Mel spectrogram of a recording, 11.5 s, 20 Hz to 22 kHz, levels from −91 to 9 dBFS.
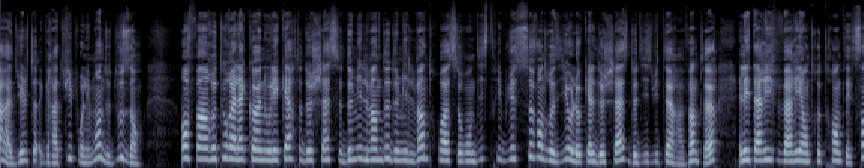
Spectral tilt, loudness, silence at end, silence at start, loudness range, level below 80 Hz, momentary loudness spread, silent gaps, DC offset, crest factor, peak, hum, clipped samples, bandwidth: -3.5 dB/octave; -26 LUFS; 0 s; 0 s; 3 LU; -72 dBFS; 10 LU; none; under 0.1%; 20 dB; -6 dBFS; none; under 0.1%; 19.5 kHz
